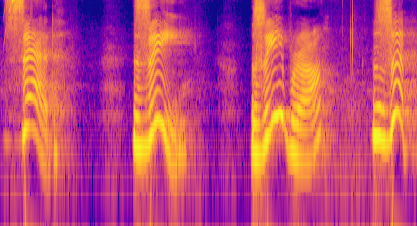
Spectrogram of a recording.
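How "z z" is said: ordinary talk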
